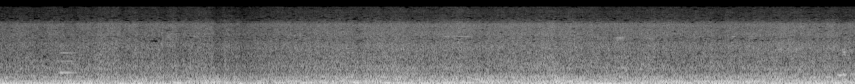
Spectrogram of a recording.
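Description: Strong cyclone wind buffeting the phone's microphone: a loud, steady rush of noise with a low rumble underneath, unbroken throughout.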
